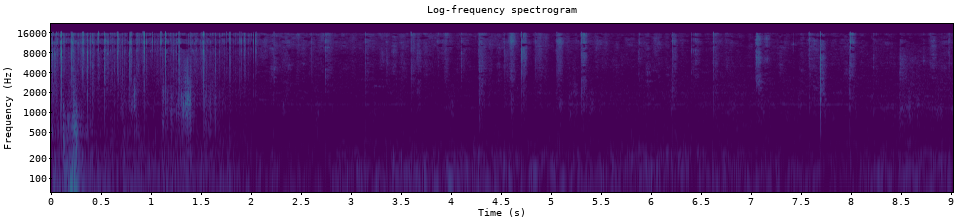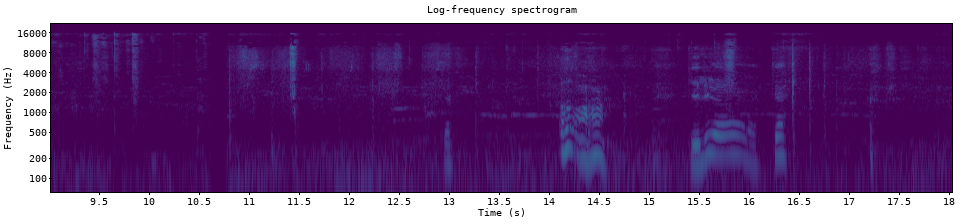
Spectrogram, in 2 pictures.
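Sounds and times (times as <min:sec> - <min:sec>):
low fire rumble: 0:00.0 - 0:09.2
charcoal fire crackling and popping: 0:00.0 - 0:10.2.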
